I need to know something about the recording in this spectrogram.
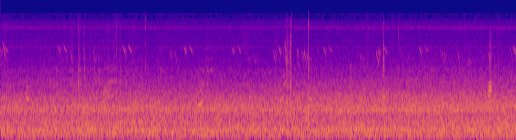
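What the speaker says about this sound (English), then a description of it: "Look at the baby ducks." Ducks and baby ducks quack repeatedly on the water near a boat, in short scattered calls over a steady wash of motor and water noise, with voices faint in the background.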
